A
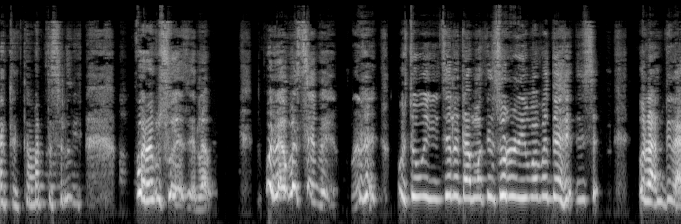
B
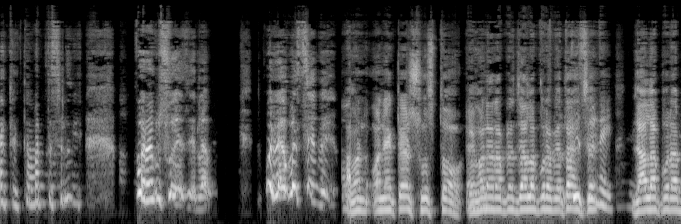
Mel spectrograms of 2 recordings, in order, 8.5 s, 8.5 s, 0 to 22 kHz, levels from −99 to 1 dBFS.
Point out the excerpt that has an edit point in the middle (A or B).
B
